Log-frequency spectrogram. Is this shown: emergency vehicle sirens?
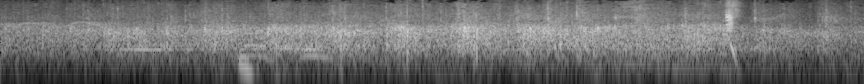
no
